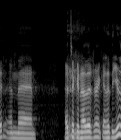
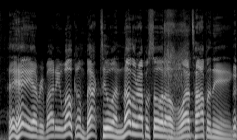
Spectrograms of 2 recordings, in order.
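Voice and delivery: put-on radio announcer voice, pitched up; 5 semitones higher, 4 dB louder than usual. Opening the podcast episode and greeting listeners, in a radio host voice. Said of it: "Do I sound like a radio host?".

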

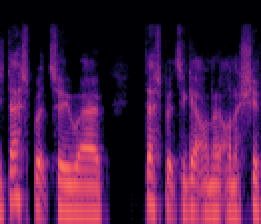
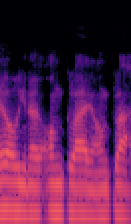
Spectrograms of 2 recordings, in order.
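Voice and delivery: plain

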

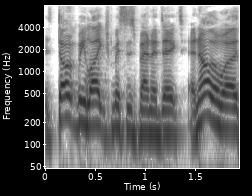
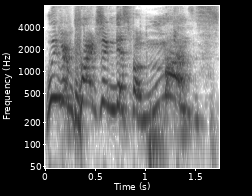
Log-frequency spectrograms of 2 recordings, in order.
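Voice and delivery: put-on, very high-pitched, furious, angry scream; 12 semitones higher than usual. Retell how he turned on the band after the cymbals crashed, imitating someone screaming at a band. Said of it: "Screaming at the band".

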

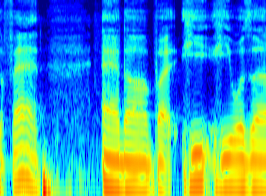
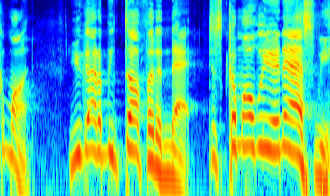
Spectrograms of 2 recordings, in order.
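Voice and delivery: high, loud put-on New York accent; 8 dB louder than usual. Act out him talking to Junior after smacking him, in Michael Tate's fake New York accent. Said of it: "he put on like a fake New York accent".

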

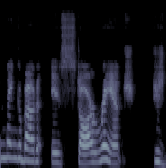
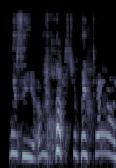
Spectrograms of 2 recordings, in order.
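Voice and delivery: play-acted, pitched-up voice on the verge of tears; 8 semitones higher than usual. Retelling what Hannah kept saying in a meeting: imitating Hannah about to cry. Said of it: "she sounded like she was gonna cry".

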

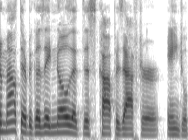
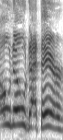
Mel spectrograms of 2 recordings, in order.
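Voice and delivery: loud, comic, over-the-top hammy dying groan; 13 semitones higher, 7 dB louder than usual. Retelling an actor being stabbed on a bed: imitating comedic fake dying groans. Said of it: "comedically doing it".

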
